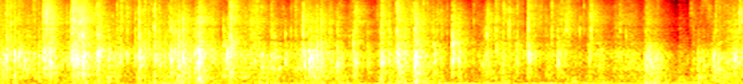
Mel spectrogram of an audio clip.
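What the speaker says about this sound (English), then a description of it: "lot of loud crinkly noises." Plastic packaging on a toy figure crinkles loudly during unboxing, a dense, close run of rapid crackles and rustles that continues throughout without speech.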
